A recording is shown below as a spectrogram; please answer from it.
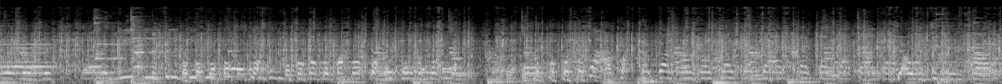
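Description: Background music with a steady beat and melody, over rapid plastic clacking as the frogs' levers on a Feeding Froggies marble game are pressed over and over.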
